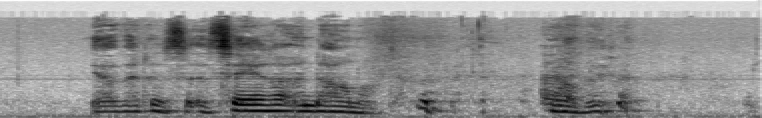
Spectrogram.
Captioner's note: laughs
